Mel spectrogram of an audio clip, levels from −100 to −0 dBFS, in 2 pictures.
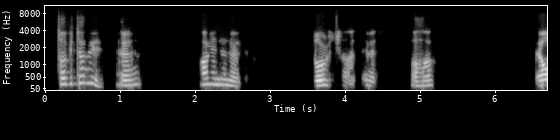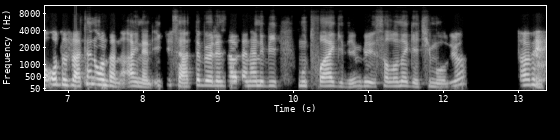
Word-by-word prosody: Tabii, 245 Hz, +2 st, -1 dB
tabii. 275 Hz, -, -4 dB, 0.2 s
Eee, 195 Hz, 0 st, 0 dB, 0.9 s
aynen 225 Hz, -2 st, -1 dB
öyle. 170 Hz, -2 st, -4 dB, 1.0 s
Doğru 195 Hz, +2 st, +5 dB, 0.2 s
saat. 125 Hz, -3 st, -10 dB
Evet. 185 Hz, -5 st, -9 dB, 0.5 s
Hı -, -, -1 dB
hı. 180 Hz, +3 st, -4 dB, 1.4 s
Eee, 190 Hz, -, +7 dB
o 220 Hz, +3 st, +6 dB
da 210 Hz, -, +5 dB
zaten 200 Hz, +5 st, +5 dB
ondan. 200 Hz, -10 st, +4 dB
Aynen. 155 Hz, -6 st, +1 dB
2 185 Hz, +3 st, -11 dB
saat 140 Hz, -6 st, +2 dB
de, 200 Hz, -1 st, +1 dB
böyle, 180 Hz, -1 st, +3 dB
zaten, 175 Hz, +1 st, +1 dB
hani, 175 Hz, -1 st, 0 dB
bir 175 Hz, 0 st, -3 dB, 0.2 s
mutfağa 170 Hz, 0 st, +2 dB
gideyim, 150 Hz, 0 st, -9 dB
bir 165 Hz, -3 st, -1 dB
salona 165 Hz, +2 st, -2 dB
geçeyim 145 Hz, -2 st, -6 dB
oluyor. 180 Hz, -, -4 dB, 0.7 s
Tabii. 210 Hz, +2 st, +4 dB
175 Hz, 135 wpm, -21 LUFS, 165-205 Hz, 1.4 s, Eee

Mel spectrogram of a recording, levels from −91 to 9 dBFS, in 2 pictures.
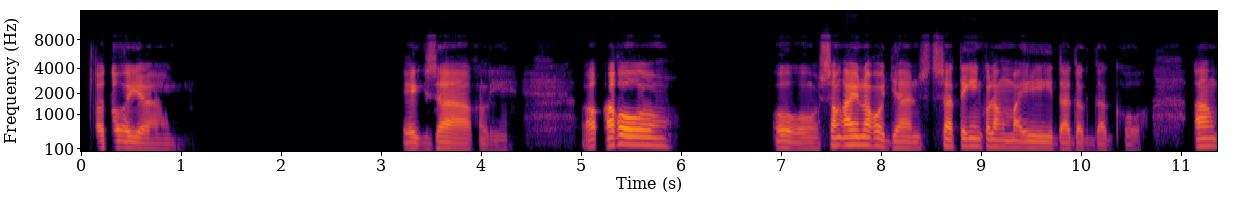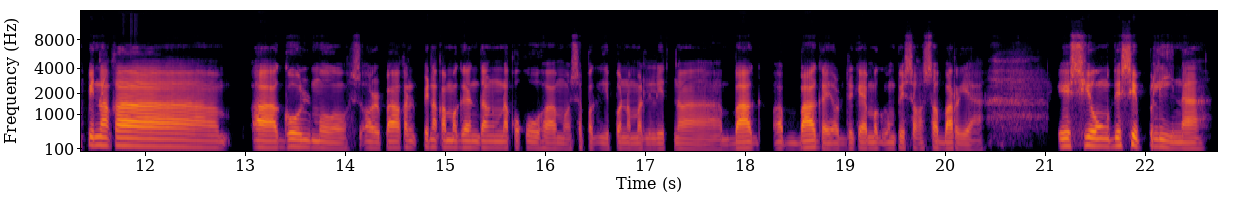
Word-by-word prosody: Totoo 125 Hz, 0 st, -2 dB
yan. 100 Hz, -4 st, -3 dB, 2.3 s
Exactly. 105 Hz, -4 st, -1 dB, 0.8 s
Ah, -, -, 0 dB
ako, 165 Hz, +5 st, +8 dB, 1.5 s
oo, 110 Hz, -3 st, -4 dB
sang-ayon 165 Hz, +6 st, +5 dB
ako 160 Hz, -2 st, +3 dB
diyan, 120 Hz, -3 st, -4 dB
sa 145 Hz, +4 st, -1 dB
tingin 150 Hz, -1 st, 0 dB
ko 145 Hz, -, -8 dB
lang 140 Hz, -1 st, 0 dB
maidadagdag 110 Hz, -6 st, -5 dB
ko, -, -, -20 dB, 0.5 s
ang 150 Hz, 0 st, +2 dB
pinaka 165 Hz, 0 st, +3 dB, 1.3 s
ah, 125 Hz, -2 st, +6 dB
goal 140 Hz, -1 st, -1 dB
mo 110 Hz, -3 st, -7 dB
s -, -, -14 dB
or 115 Hz, -1 st, -4 dB
pakan 120 Hz, +2 st, -3 dB
pinakamagandang 130 Hz, -2 st, -4 dB
nakukuha 120 Hz, -2 st, -6 dB
mo 100 Hz, -3 st, -13 dB
sa -, -, -12 dB
pag-ipon 110 Hz, +1 st, -10 dB
ng 105 Hz, -, -10 dB
maliliit 105 Hz, 0 st, -10 dB
na 95 Hz, -3 st, -7 dB
bag 115 Hz, +5 st, +3 dB, 0.2 s
ah, 115 Hz, -, -8 dB
bagay 105 Hz, 0 st, +1 dB
or 105 Hz, -, -10 dB
'di 110 Hz, +1 st, -11 dB
kaya 110 Hz, -, +1 dB
mag-umpisa 110 Hz, 0 st, -7 dB
ako -, -, -10 dB
sa -, -, -3 dB
barya, -, -, -3 dB, 0.8 s
is 150 Hz, 0 st, +2 dB
'yong 155 Hz, -2 st, +2 dB
disiplina. 120 Hz, -8 st, 0 dB
115 Hz, 115 wpm, -25 LUFS, 105-135 Hz, 2.3 s, ako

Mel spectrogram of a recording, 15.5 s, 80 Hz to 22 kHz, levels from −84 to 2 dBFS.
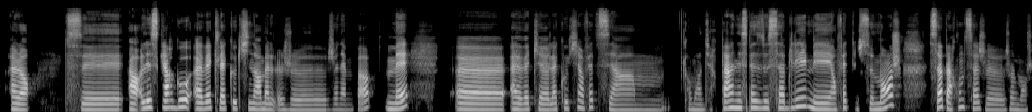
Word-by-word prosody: Alors, 190 Hz, -3 st, +3 dB, 0.5 s
c'est 190 Hz, -1 st, -1 dB
alors 195 Hz, -2 st, +6 dB
l'escargot 250 Hz, +2 st, +4 dB
avec 220 Hz, +2 st, +2 dB
la 220 Hz, -1 st, +5 dB
coquille 220 Hz, -1 st, -3 dB
normale, 195 Hz, -1 st, -1 dB
je 175 Hz, -1 st, -10 dB
je 190 Hz, +2 st, -10 dB
n'aime 185 Hz, -1 st, -11 dB
pas 255 Hz, -, -2 dB, 0.2 s
mais 210 Hz, +2 st, +4 dB, 0.8 s
heu, -, -, -1 dB, 0.8 s
avec 200 Hz, 0 st, -2 dB
heu, 190 Hz, -1 st, -2 dB
la 195 Hz, +1 st, -2 dB
coquille, 225 Hz, +4 st, -6 dB
en 230 Hz, -, -3 dB
fait, 255 Hz, +3 st, -9 dB
c'est 200 Hz, -6 st, 0 dB
un, 180 Hz, 0 st, -5 dB
mmh, 175 Hz, +1 st, -18 dB, 0.3 s
comment 190 Hz, -1 st, -12 dB
dire? 190 Hz, -, -12 dB
Pas 230 Hz, 0 st, +7 dB
un 250 Hz, 0 st, +1 dB
espèce 245 Hz, 0 st, -1 dB
de 240 Hz, -, -3 dB
sablé, 250 Hz, +6 st, +1 dB
mais 205 Hz, -6 st, 0 dB
en 195 Hz, -, -3 dB
fait, 245 Hz, +4 st, -5 dB
il 200 Hz, -, -14 dB
se 195 Hz, +1 st, 0 dB
mange, 220 Hz, -, +1 dB, 0.4 s
ça 260 Hz, +2 st, +5 dB
par 205 Hz, -, +2 dB
contre, 265 Hz, 0 st, -8 dB
ça, 220 Hz, -3 st, -2 dB
je 185 Hz, -4 st, -10 dB
je 195 Hz, 0 st, -12 dB
le 195 Hz, -, -12 dB
mange. 170 Hz, -1 st, -15 dB
200 Hz, 170 wpm, -22 LUFS, 190-235 Hz, 0.8 s, Pas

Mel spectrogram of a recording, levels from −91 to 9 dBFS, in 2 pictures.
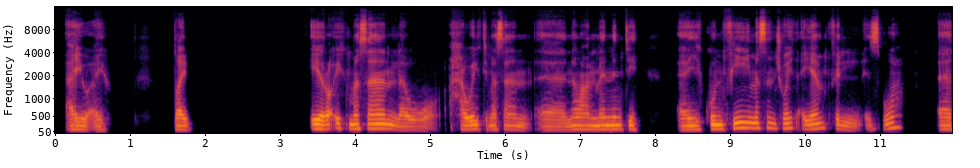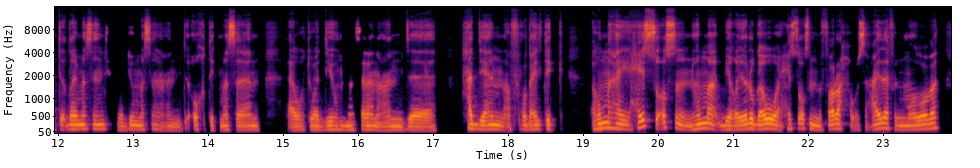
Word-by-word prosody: أيوه، 110 Hz, -1 st, -1 dB
أيوه. 100 Hz, +1 st, -7 dB, 0.8 s
طيب 110 Hz, -3 st, 0 dB, 1.6 s
إيه 130 Hz, -1 st, +7 dB
رأيك 130 Hz, +2 st, 0 dB
مثلًا 135 Hz, +1 st, +4 dB
لو 100 Hz, -2 st, -4 dB, 0.2 s
حاولتِ 120 Hz, +1 st, -1 dB
مثلًا، 110 Hz, -3 st, 0 dB
آآ، 100 Hz, -1 st, -6 dB
نوعًا 115 Hz, +3 st, -2 dB
ما 110 Hz, +1 st, 0 dB
إن 115 Hz, 0 st, +2 dB
أنتِ، 115 Hz, 0 st, -1 dB, 0.7 s
آآ -, -, -4 dB
يكون 110 Hz, +3 st, +2 dB
في 150 Hz, +5 st, +1 dB
مثلًا 150 Hz, -1 st, +5 dB
شوية 140 Hz, +2 st, -2 dB
أيام 135 Hz, +4 st, 0 dB
في 140 Hz, -3 st, -6 dB
الأسبوع 130 Hz, -, -2 dB, 0.5 s
آآ، 115 Hz, 0 st, -1 dB
تقدري 125 Hz, +2 st, 0 dB
مثلًا 130 Hz, +1 st, +1 dB
إن -, -, 0 dB
أنتِ 125 Hz, 0 st, -5 dB
توديهم 115 Hz, +3 st, -4 dB
مثلًا 120 Hz, 0 st, -1 dB
عند 100 Hz, -2 st, -10 dB
أختك 115 Hz, -1 st, -5 dB
مثلًا، 110 Hz, 0 st, +2 dB, 0.4 s
أو 100 Hz, 0 st, -2 dB
تودّيهم 110 Hz, +2 st, -3 dB
مثلًا 110 Hz, -2 st, -2 dB
عند 100 Hz, +1 st, -4 dB, 0.8 s
حد 125 Hz, -1 st, +1 dB
يعني 120 Hz, +1 st, +3 dB
من 120 Hz, -3 st, +1 dB
أفراد 125 Hz, +2 st, -5 dB
عيلتك؟ 125 Hz, +2 st, -3 dB, 0.4 s
هم 140 Hz, +6 st, +2 dB
هيحسّوا 150 Hz, +7 st, +3 dB
أصلًا 155 Hz, -7 st, +4 dB
إن 110 Hz, -1 st, -4 dB
هم 140 Hz, +1 st, +1 dB
بيغيّروا 115 Hz, +5 st, +3 dB
جو 130 Hz, +2 st, +6 dB
وهيحسوا 135 Hz, +3 st, -2 dB
أصلًا 135 Hz, -3 st, +1 dB
بفرح 130 Hz, +5 st, 0 dB
وسعادة 135 Hz, +5 st, +2 dB
في 145 Hz, -, -11 dB
الموضوع 115 Hz, +3 st, +1 dB
ده، 155 Hz, -, -6 dB
120 Hz, 140 wpm, -21 LUFS, 110-135 Hz, 1.6 s, إيه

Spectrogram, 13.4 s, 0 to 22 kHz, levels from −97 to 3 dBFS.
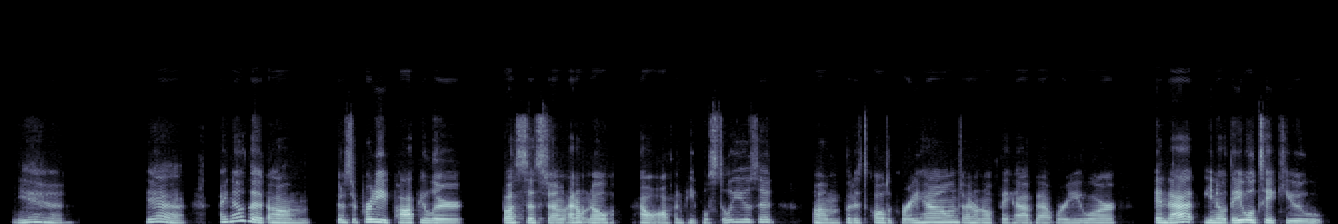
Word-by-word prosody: Yeah. 210 Hz, -2 st, -3 dB, 0.8 s
Yeah. 245 Hz, -7 st, -1 dB, 0.4 s
I 250 Hz, -, +2 dB
know 340 Hz, +6 st, 0 dB
that, 230 Hz, -9 st, +3 dB
um, 185 Hz, -3 st, 0 dB, 0.2 s
there's 225 Hz, -4 st, -3 dB
a -, -, -3 dB
pretty 240 Hz, 0 st, +5 dB
popular 190 Hz, -3 st, +3 dB, 0.4 s
bus 195 Hz, 0 st, +3 dB
system. 195 Hz, -2 st, +1 dB
I -, -, +5 dB
don't 215 Hz, 0 st, +1 dB
know 185 Hz, 0 st, +1 dB, 0.3 s
how 190 Hz, -, +2 dB
often 180 Hz, +2 st, -4 dB
people 175 Hz, -2 st, -10 dB
still 185 Hz, +6 st, -7 dB
use 240 Hz, 0 st, -4 dB
it, 240 Hz, -1 st, -2 dB, 0.4 s
um, 180 Hz, -2 st, -2 dB
but 190 Hz, -1 st, -3 dB
it's 185 Hz, -, -5 dB
called 200 Hz, -2 st, 0 dB
a 185 Hz, -, -7 dB
Greyhound, 215 Hz, +3 st, 0 dB
I 190 Hz, -, -1 dB
don't 190 Hz, -1 st, -1 dB
know 185 Hz, -, -2 dB
if 185 Hz, -, -10 dB
they 180 Hz, -, -6 dB
have 180 Hz, 0 st, -2 dB
that 175 Hz, 0 st, -4 dB
where 175 Hz, -2 st, -6 dB
you 175 Hz, +2 st, -6 dB
are. 185 Hz, 0 st, -2 dB, 0.4 s
And 200 Hz, -1 st, +3 dB
that 245 Hz, +6 st, +7 dB
you 200 Hz, -1 st, +1 dB
know, 190 Hz, -1 st, +2 dB
they 200 Hz, +4 st, +5 dB
will 225 Hz, -1 st, +7 dB
take 205 Hz, -1 st, -1 dB
you 175 Hz, -3 st, -2 dB
195 Hz, 200 wpm, -24 LUFS, 180-215 Hz, 0.8 s, that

